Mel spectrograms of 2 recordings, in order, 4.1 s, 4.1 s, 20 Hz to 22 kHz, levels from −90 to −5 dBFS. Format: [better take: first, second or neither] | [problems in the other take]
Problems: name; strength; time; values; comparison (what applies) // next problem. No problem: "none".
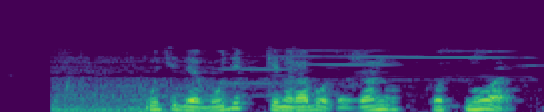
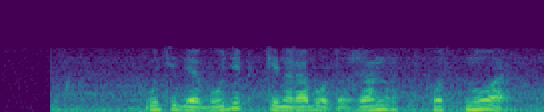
second | noise reduction (classical method Wiener filter)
